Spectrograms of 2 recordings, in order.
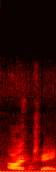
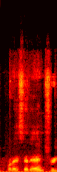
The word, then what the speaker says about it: entree: So, how do you pronounce that again? Entree. Entree? Yes. All right. So, like when I asked you the first time when I said entry, you didn't know what it was at all, right? Entry? Entry, yeah. I No? figured it was entree. Oh, you figured it was entree? Because Yeah. it looks the same when it's spelled. Yeah, right.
